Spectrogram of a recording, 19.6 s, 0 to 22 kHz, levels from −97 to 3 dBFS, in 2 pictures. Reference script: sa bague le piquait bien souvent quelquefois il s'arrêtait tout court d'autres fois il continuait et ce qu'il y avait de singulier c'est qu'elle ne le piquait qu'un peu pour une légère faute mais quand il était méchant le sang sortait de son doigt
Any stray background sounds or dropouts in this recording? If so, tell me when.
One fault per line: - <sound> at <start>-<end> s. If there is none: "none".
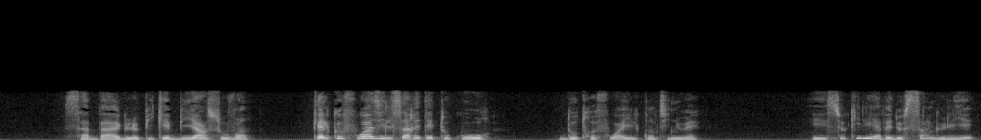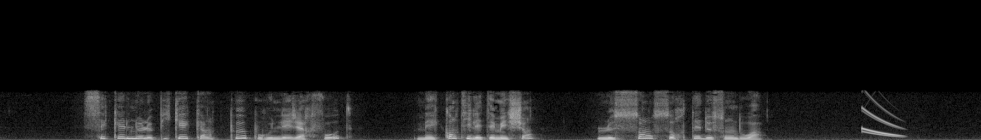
- chirp at 18.4-18.9 s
